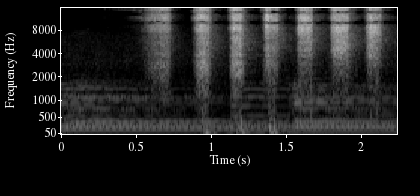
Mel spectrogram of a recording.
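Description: Background music with held chords, over a run of about seven short hissing bursts from a can of compressed air blowing dirt out of the crevices of a wooden chest.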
